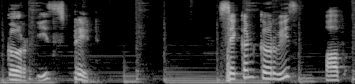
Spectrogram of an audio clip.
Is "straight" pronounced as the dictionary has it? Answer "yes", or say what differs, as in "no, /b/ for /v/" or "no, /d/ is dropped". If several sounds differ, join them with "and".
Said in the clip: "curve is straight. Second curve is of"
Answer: yes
